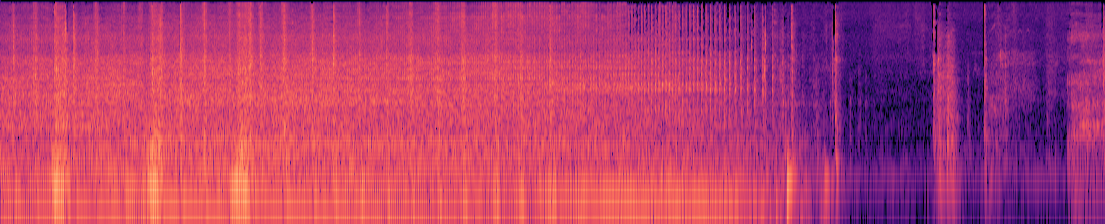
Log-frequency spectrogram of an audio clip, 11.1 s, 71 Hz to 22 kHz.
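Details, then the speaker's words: Polaris Xplorer 400 two-stroke 4x4 quad, first start after sitting almost 2 years on old fuel: uneven buzzing with surges, then sags and stalls after about eight seconds; owner says choke was shut off too early and idle turned up. "doesn't want to idle I guess have to uh put back on the choke I shut off the choke way too early I got turned up dle too by the sounds of it"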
